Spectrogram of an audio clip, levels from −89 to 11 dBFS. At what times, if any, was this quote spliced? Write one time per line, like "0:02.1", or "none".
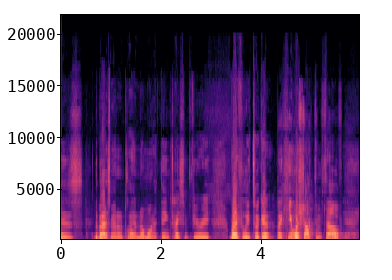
0:04.3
